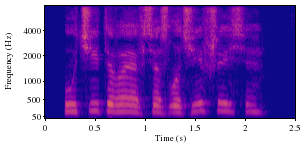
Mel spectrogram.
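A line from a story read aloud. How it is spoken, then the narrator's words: Quiet. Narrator (Russian): тихо проговорила она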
